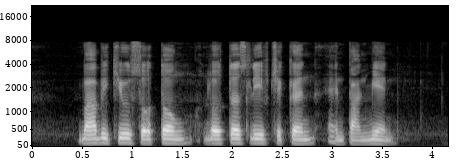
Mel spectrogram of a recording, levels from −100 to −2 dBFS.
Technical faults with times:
none

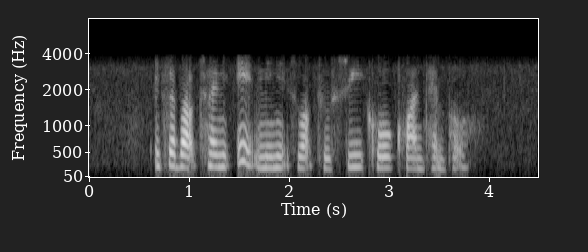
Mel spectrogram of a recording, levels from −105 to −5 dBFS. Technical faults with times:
0.00-4.49 G.729 codec

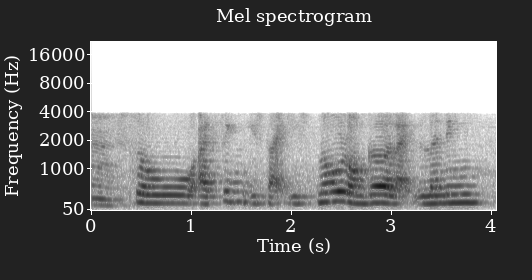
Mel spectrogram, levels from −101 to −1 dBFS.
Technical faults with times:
0.31-0.39 VoIP packet loss concealed by the speech codec

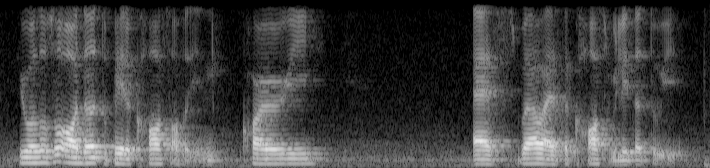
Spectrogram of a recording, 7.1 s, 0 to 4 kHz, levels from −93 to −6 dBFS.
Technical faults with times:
none

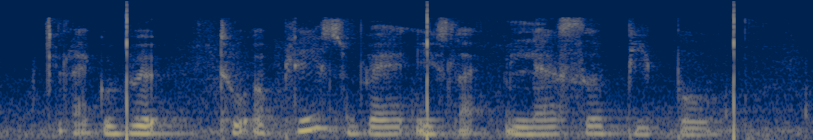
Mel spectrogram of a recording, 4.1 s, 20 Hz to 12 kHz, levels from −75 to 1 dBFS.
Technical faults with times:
0.63 file header played as audio
2.14 file header played as audio
3.67 file header played as audio

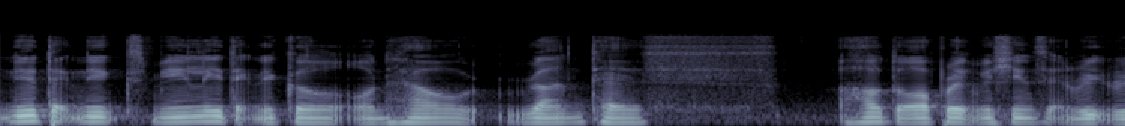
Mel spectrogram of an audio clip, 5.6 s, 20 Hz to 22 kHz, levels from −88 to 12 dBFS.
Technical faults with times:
none

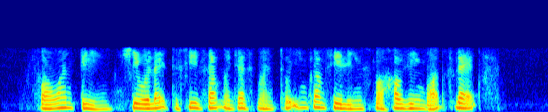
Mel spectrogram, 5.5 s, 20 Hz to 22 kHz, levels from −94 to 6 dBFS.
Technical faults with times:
0.00-5.48 tandem speech coding

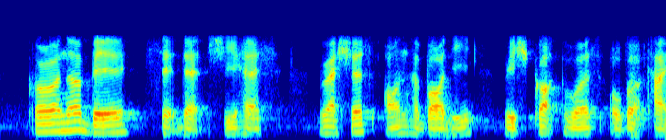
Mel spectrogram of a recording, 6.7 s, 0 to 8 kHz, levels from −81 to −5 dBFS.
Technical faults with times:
0.00-6.66 G.729 codec
4.47-4.58 VoIP packet loss concealed by the speech codec
6.31-6.42 VoIP packet loss concealed by the speech codec

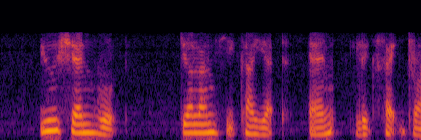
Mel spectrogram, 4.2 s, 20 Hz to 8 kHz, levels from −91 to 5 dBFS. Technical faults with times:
0.00-4.22 GSM full-rate codec

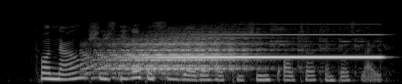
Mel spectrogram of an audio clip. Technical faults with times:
0.80-4.03 feedback howl

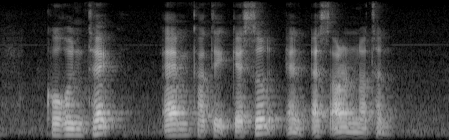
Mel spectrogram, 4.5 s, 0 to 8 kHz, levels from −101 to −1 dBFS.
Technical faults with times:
none

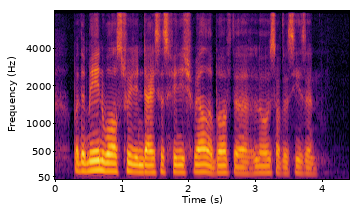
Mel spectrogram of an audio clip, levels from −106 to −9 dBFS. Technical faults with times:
none

